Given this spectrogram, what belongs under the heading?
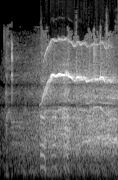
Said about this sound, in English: That said, there was some cheering from the crowd, although it was elicited from this question. I just was wondering, is this an out-of-season April Fool's joke?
